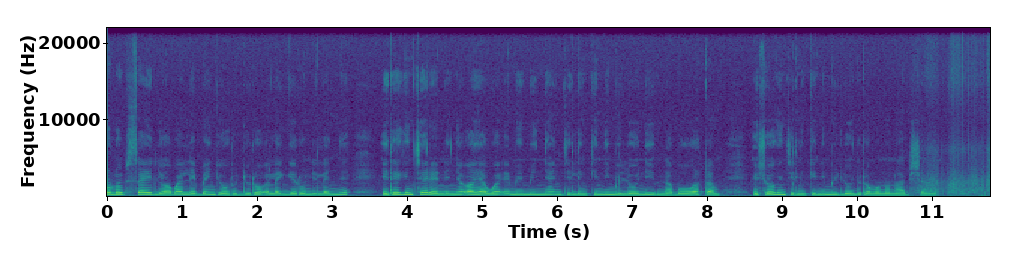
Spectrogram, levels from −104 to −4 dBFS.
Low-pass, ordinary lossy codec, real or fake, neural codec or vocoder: none; none; real; none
